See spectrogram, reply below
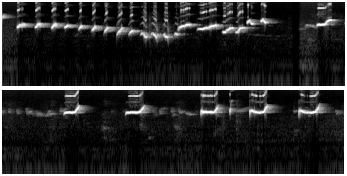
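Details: White-rumped shama in full vigorous song, used as a lure to draw replies from other shamas: a fast descending run of clipped notes, then bright rising whistles, then loud upslurred whistles repeated roughly every second.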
